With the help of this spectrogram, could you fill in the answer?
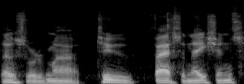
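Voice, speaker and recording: A man speaks in a very deep, low voice with a Southern US accent. The sound is dry and close with no echo, on a very clean recording with a silent background. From US South, Bible Belt. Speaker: podcast host and author. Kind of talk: casual interview chat.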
